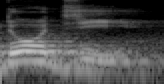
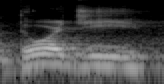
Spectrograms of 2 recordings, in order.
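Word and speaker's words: doji: thing which is called japanese call it dodi or dorji in english they do not they cannot pronounce it like chinese or japanese it's a dodzi something of the sort but because they cannot pronounce it they spell it like d-o-j-i and call it dodgy sometimes it is also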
